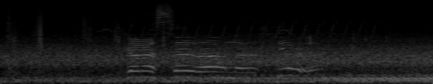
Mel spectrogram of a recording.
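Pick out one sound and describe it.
A man speaks nearby with excitement.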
